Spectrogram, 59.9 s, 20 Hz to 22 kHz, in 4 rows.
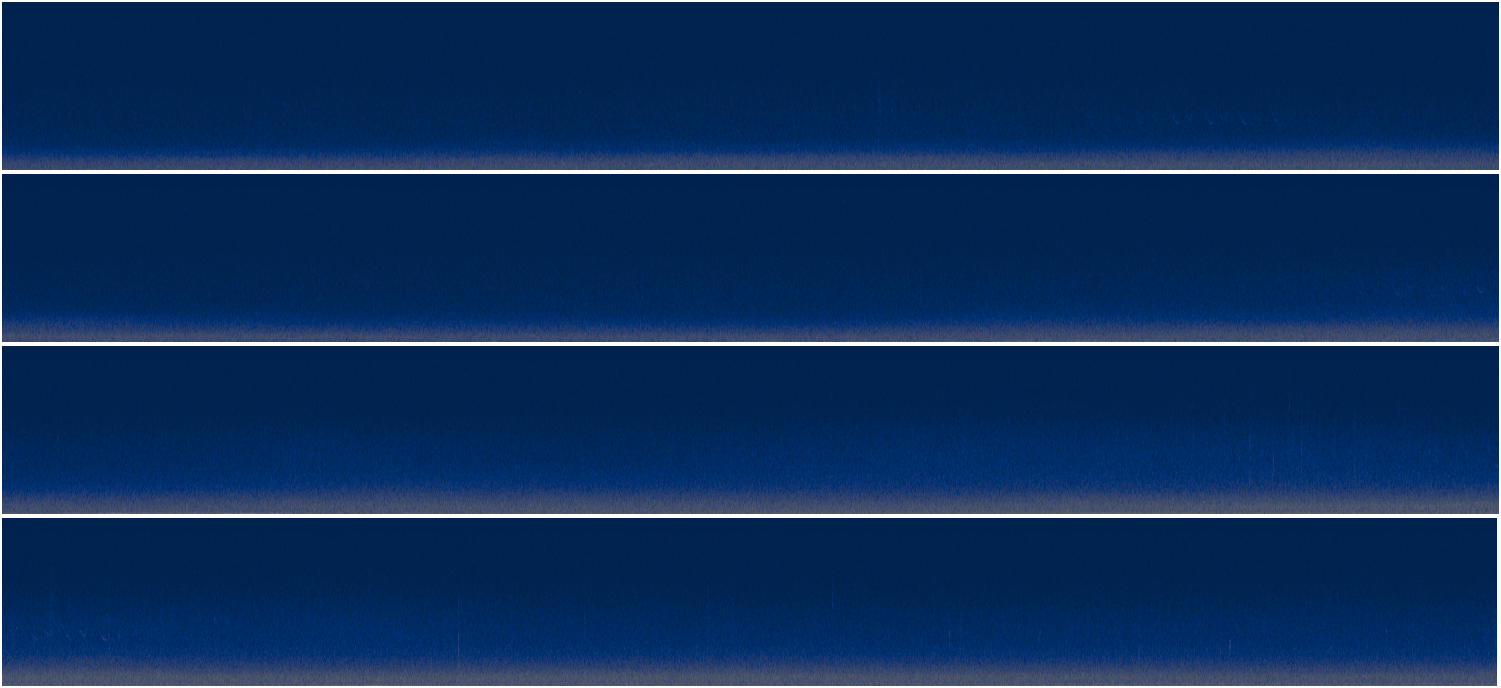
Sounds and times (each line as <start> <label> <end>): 7.6 wind in the trees 59.8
